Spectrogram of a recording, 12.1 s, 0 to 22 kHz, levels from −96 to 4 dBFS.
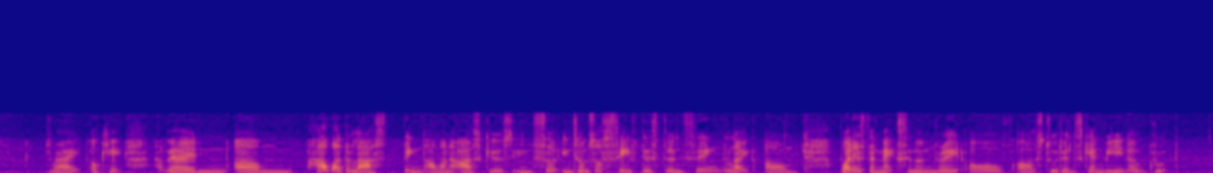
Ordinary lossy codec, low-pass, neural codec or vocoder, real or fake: none; none; codec, 16 kHz, 8 kbps, FunCodec, trained on LibriTTS, 25 frames a second; fake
